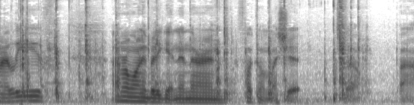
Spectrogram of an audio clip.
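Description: A key turns in a padlock and the lock clicks open.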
